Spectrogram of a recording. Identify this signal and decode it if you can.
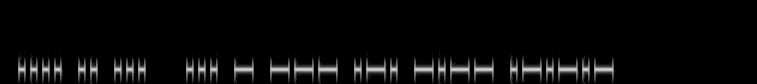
Morse code, heard as a keyed tone, about 20 wpm, 700 Hz. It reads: HIS STORY.
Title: Sentences from Top 1000 Words - Review Part 1 - 20wpm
